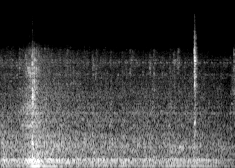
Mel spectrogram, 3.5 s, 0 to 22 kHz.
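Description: A warm engine fitted with a K126GU carburetor idles steadily, a low continuous rumble close by with one brief sharp click near the end and no voices.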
